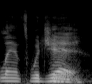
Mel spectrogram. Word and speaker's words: Lance Widget: this guy lance yeah name spelt lance widget pronounced lance wijn yeah yeah another french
